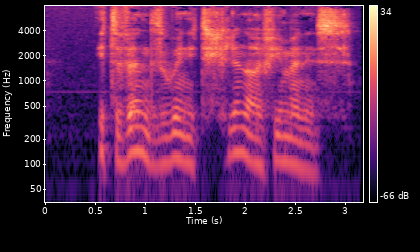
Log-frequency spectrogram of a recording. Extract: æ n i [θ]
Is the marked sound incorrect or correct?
incorrect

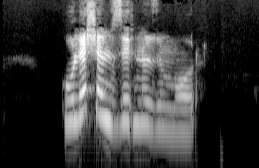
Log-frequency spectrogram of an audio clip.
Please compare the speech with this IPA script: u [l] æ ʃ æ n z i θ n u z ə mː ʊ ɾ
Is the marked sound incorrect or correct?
correct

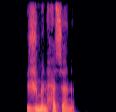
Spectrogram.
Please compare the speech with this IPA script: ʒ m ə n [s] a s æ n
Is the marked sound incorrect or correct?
incorrect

